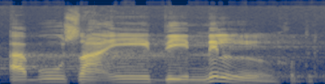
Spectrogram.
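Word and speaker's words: أبي سعيد الخدري: Abu Sa'idin Al-Khudri, kalau disambung muncul nun kecil, namanya nun wiqayah. Abu Sa'idinil Khudri, begitu cara membacanya.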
